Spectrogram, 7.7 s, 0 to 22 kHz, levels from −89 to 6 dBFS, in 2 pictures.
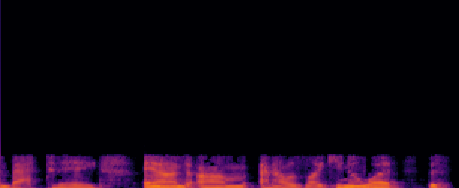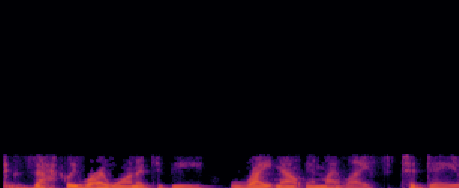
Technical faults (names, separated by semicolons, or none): VoIP packet loss concealed by the speech codec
